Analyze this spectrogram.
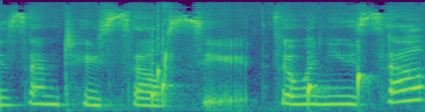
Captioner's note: pop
